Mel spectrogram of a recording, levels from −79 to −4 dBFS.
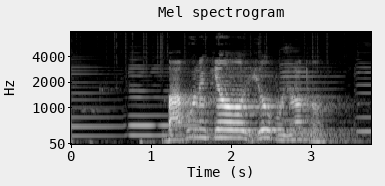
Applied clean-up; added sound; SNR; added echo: none; Bowed string instrument; 17 dB; reverberation time 1.8 s.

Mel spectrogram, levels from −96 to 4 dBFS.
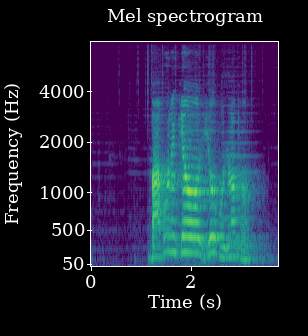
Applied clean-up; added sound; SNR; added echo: neural separator model SepFormer DNS4.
